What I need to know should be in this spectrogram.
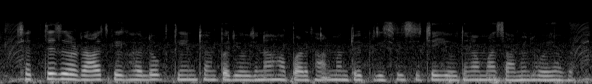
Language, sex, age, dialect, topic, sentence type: Chhattisgarhi, female, 18-24, Western/Budati/Khatahi, agriculture, statement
